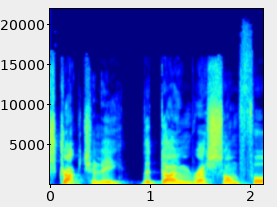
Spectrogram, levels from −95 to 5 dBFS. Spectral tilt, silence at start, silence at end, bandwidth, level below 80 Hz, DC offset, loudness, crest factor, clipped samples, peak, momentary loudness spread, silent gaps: -4 dB/octave; 0 s; 0 s; over 20 kHz; -70 dBFS; under 0.1%; -27 LUFS; 20 dB; under 0.1%; -6 dBFS; 9 LU; none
